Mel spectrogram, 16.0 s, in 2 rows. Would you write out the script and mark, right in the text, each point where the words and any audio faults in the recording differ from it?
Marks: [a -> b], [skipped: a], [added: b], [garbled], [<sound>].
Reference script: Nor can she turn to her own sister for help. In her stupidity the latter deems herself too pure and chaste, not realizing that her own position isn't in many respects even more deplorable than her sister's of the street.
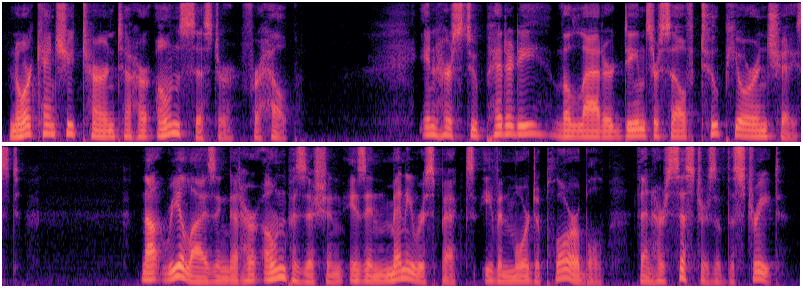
Nor can she turn to her own sister for help. In her stupidity the latter deems herself too pure and chaste, not realizing that her own position [isn't -> is] in many respects even more deplorable than her sister's of the street.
